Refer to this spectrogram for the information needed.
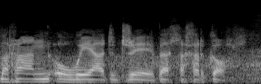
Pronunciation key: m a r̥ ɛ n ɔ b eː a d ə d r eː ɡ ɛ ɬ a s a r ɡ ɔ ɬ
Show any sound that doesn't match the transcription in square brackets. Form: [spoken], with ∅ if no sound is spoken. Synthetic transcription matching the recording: m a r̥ [a] n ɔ [w] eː a d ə d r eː [b] ɛ ɬ a [χ] a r ɡ ɔ ɬ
